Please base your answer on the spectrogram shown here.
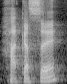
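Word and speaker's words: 博士: it's actually used in the word hakase, which we have seen in accent on the first syllable.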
